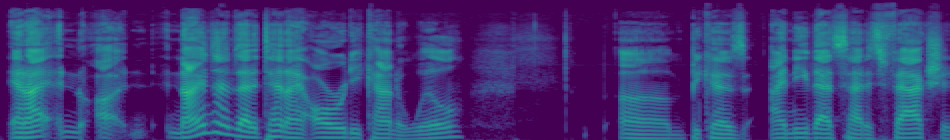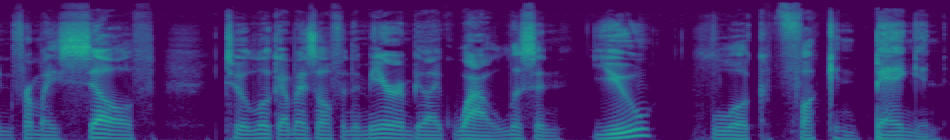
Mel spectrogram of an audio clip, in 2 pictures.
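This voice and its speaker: A man's voice: medium pitch, fairly quick, no echo, clean studio sound. Congested young man hosting a rowdy podcast. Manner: hyped, joking, full of "bro" and "dude". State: congested, nasal. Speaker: podcast host. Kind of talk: casual solo podcast rant.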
